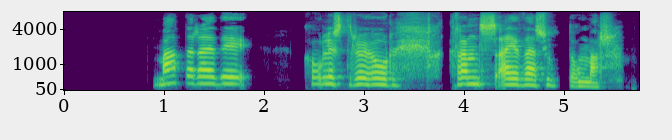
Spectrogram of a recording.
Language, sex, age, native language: Icelandic, female, 40-49, Icelandic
